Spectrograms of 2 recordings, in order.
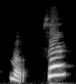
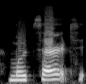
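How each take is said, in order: First: It is said in a robotic, musical AI voice. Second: It is said clearly in her normal voice.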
